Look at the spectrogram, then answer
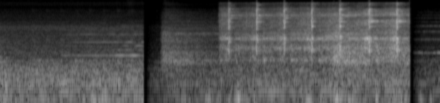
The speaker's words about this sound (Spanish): Christopher apagaba nuevamente la luz y por segunda vez el estridente sonido de estos platillos volvía a escucharse entre la oscuridad.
